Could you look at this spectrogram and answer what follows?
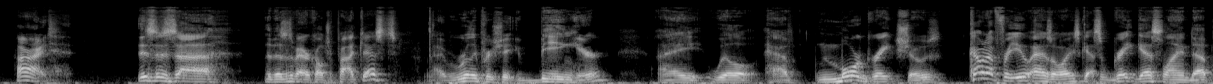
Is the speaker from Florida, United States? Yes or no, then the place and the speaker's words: no; Indiana, United States; my home state of Indiana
